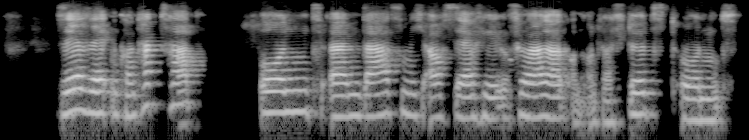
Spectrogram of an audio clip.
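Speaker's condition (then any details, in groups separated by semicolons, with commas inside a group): Down syndrome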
